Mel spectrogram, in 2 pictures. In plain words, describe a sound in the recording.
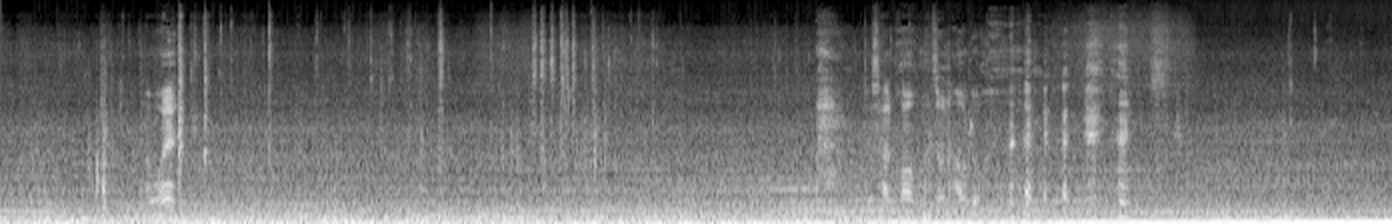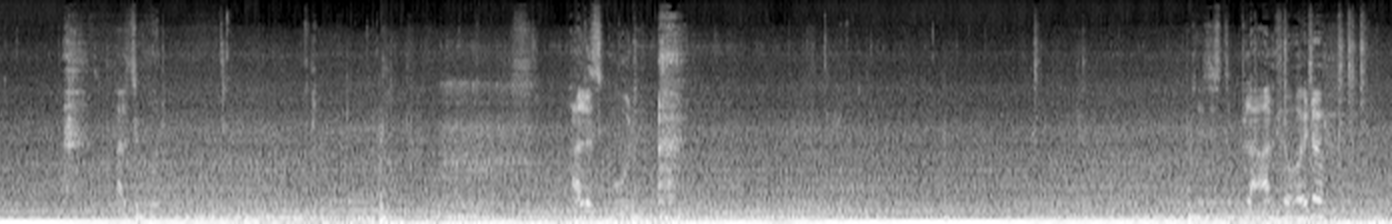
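A vehicle engine hums low and steady.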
